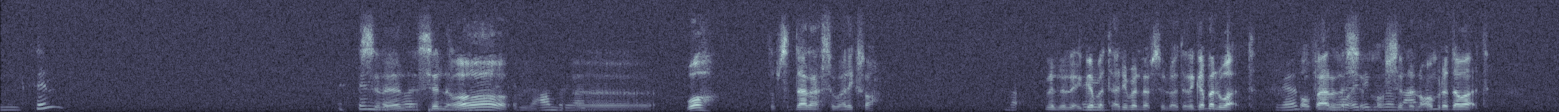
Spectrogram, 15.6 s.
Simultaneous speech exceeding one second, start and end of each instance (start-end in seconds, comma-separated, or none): 3.6-5.1, 13.0-14.3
